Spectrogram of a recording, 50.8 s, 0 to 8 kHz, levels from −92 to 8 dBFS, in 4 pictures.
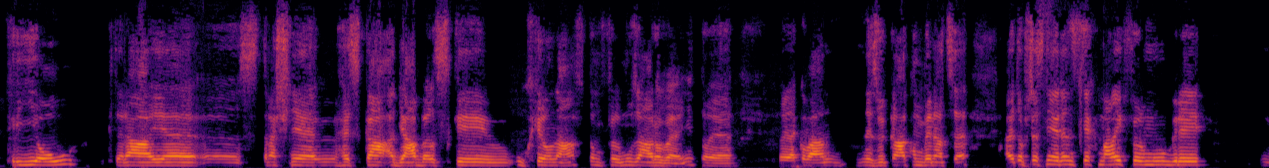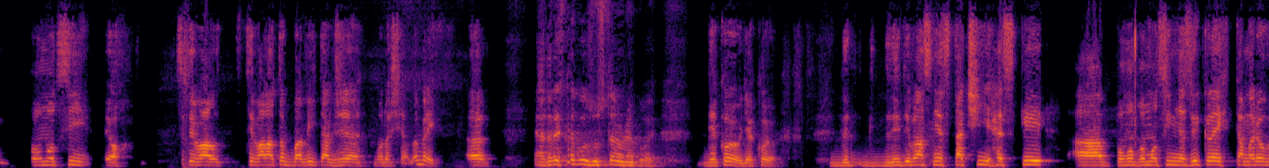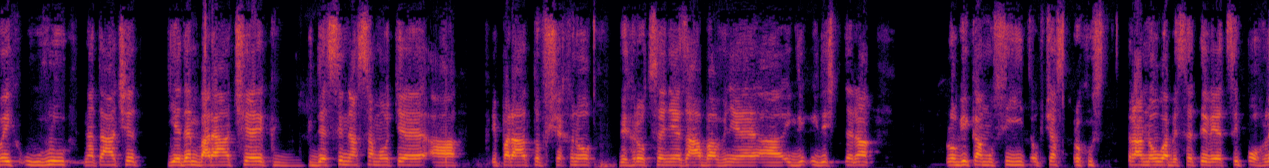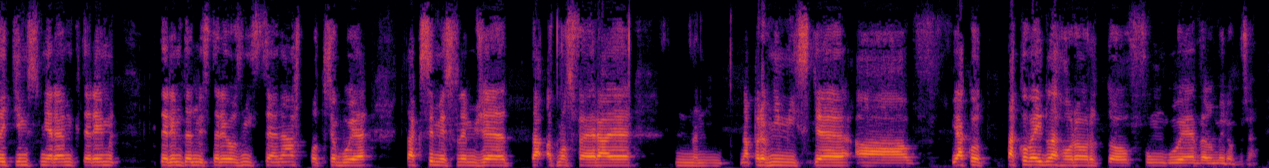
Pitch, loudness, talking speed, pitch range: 155 Hz, -25 LUFS, 130 wpm, 145-165 Hz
